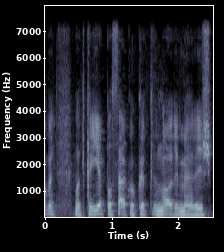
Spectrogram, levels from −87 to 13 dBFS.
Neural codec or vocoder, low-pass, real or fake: codec, 44.1 kHz, 3.4 kbps, Pupu-Codec; 7.2 kHz; fake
